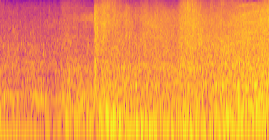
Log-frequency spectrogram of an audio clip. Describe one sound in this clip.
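Fiery blasts roar and crackle loudly.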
